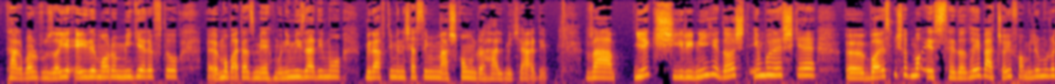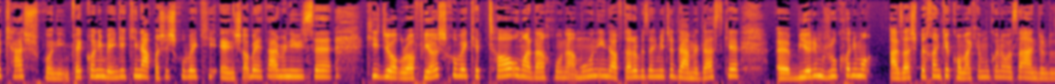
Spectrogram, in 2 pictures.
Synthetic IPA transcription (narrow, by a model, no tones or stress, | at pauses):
t̪ʰæɣɾibænruːzɒːjeʔejd̪e̞mɒːɾomiːɟe̞ɾe̞ft̪omɔːbæ̰æ̰d̪æzme̞hmuːniːmiːzæd̪iːmo̞miːɾæft̪iːmːineʃæst̪iːmimːæʃɡ̥ɒmunroɦælmiːcʰæ̰ɾd̪ḭːmvæ | je̞cʰʃiːɾiːniːcʰe̞d̪ɒːʃt̪iːnbuːd̪e̞ʃcʰe̞ | bɒːe̞smiːʃo̞d̪mɒːʔe̞st̪ʰe̞d̪ɒːd̪hɒːje̞bætt͡ʃʰːeɒːje̞fɒːmilemunrocʰæʃfko̞nḭmfe̞cʰːo̞niːmbe̞iːŋcʰe̞cʰiːnæɣɒːʃeʃχuːbecʰiːʔenʃɒ̰ːbe̞ht̪æɾmineviːse̞cʰiːd͡ʒoɣɾɒːfijɒːʃxuːbe̞cʰe̞t̪ʰɒːumæd̪ænxunæ̰muniːnd̪æft̪æɾobe̞zɒɾiːmjed͡ʒɒːd̪æme̞d̪æst̪cʰʲe̞ | bijɒɾiːmruːkʰo̞niːmo | æzæʃb̥e̞xɒːiːmcʰe̞kʰo̞mæcʰemunkʰo̞nebɒːseænd͡ʒɒːmd̪ɒd̪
